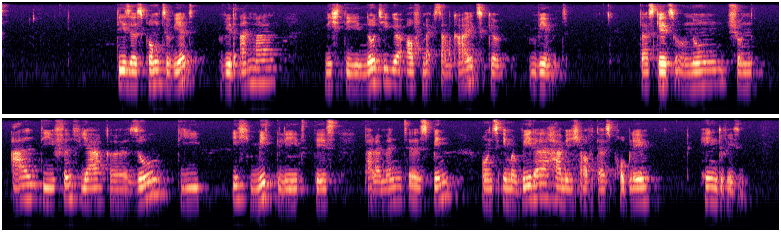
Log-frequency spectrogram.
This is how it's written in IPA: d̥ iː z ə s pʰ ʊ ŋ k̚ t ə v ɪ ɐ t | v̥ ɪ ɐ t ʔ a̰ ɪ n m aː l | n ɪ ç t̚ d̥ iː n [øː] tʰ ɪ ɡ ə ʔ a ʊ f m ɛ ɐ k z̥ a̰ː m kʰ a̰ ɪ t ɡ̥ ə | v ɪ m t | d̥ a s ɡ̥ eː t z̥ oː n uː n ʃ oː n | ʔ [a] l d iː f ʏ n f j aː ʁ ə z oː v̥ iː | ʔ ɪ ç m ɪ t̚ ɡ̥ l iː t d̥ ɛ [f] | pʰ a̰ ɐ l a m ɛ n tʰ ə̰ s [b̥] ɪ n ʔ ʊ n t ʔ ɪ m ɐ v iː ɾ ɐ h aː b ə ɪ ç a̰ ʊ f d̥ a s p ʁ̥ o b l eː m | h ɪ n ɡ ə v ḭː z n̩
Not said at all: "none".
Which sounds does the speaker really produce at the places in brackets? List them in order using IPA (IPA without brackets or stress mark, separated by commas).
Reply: øː, a, s, b̥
